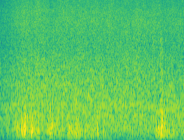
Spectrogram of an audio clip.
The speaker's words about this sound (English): Those are waves crashing against a cargo ship that Paul took across the Caspian Sea, one part of his global trek that forced him off land.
